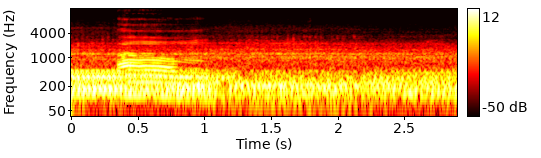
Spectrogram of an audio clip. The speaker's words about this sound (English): There's a motorcycle next to me right now, so...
